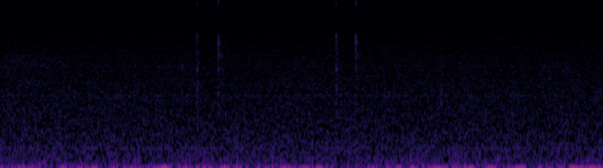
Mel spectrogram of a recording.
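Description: Faint computer mouse clicks, two quick pairs like double clicks, over near-silent room hiss.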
